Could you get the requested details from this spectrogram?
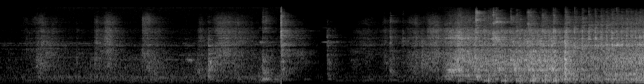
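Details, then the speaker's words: Self-propelled Lawn-Boy mower with Kohler engine, after carburetor cleaning, oil change, clean plug and new air filter: a few pulls and sputters, then catches and settles into steady even drone; runs normally after repair. "thank you sounds great all I got left is an oil change"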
